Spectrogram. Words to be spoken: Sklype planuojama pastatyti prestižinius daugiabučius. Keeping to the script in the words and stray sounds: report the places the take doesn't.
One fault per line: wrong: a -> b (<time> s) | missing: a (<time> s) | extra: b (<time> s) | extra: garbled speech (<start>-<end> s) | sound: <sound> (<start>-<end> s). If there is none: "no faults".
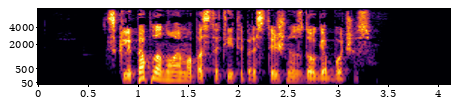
no faults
